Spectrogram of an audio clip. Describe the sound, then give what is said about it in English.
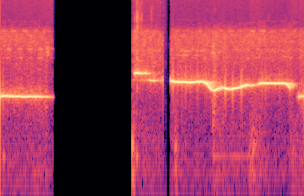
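A person whistles a short TV theme tune from memory, holding steady tones with a brief pause and a sliding pitch, a faint lower hum underneath partway through. “trying to whistle the theme song because we had it in our heads and we would know it if we heard it.”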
